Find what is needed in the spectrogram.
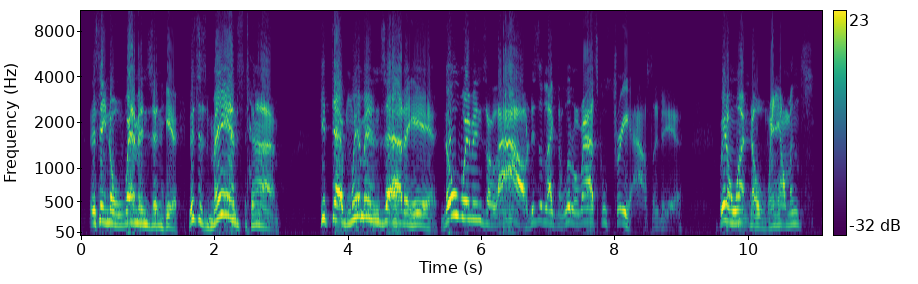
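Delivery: loud, slow, hammed-up Southern drawl; mock Southern accent. Podcaster mocks co-host Hamster with a loud, hammed-up Southern accent. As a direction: play a brash Southern good ol' boy keeping women out. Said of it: "the dubious Southern accent".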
